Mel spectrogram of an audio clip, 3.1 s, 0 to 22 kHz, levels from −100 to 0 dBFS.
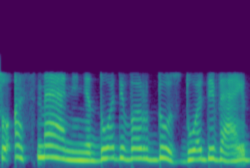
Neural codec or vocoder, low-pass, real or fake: none; 3.6 kHz; real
